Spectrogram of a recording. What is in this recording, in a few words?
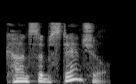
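"consubstantial", British English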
